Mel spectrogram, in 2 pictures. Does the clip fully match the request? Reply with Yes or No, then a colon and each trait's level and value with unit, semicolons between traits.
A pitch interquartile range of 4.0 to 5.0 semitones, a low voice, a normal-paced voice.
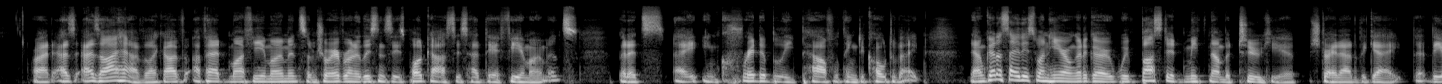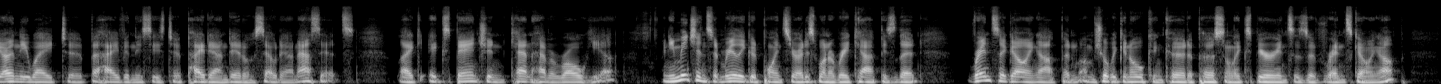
No: average, 4.5 semitones; low, 120 Hz; fast, 235 wpm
